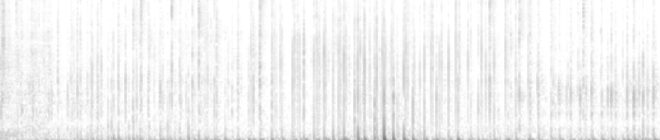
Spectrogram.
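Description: Long red and black nails scratch and tap on the shaft and lacing of a glossy black lace-up faux leather thigh-high boot worn on the leg. A dense run of quick, dry taps and scrapes has a deep, thumping body and crisp clicks on top. The taps grow louder near the middle, where one tap stands out sharply.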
